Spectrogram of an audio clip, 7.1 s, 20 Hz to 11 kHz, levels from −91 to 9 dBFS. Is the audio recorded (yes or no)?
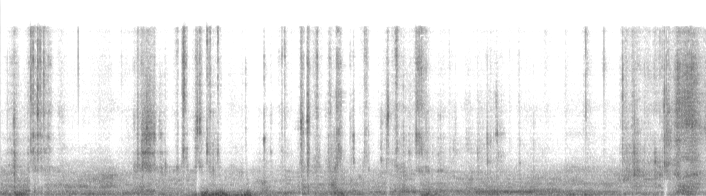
no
